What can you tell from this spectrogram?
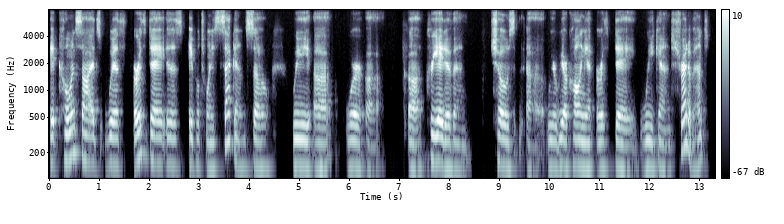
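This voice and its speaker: Halting woman giving a committee report. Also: very deep voice, steady tone, muffled recording. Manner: halting, many fillers. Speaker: committee chair at a board meeting. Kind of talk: meeting report.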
